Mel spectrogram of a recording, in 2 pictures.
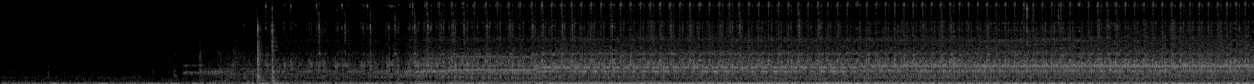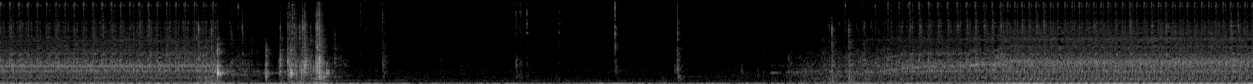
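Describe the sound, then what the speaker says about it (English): A sewing machine stitches the long edges of quilting cotton pieces in a steady, close mechanical whir. It runs for long stretches, stops briefly in the middle with a few clicks, then resumes. "we're going to be stitching both of the long edges using a 1/4 inch seam allowance."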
